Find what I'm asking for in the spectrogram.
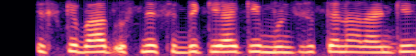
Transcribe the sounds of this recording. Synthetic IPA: ɪskebaːd̪ʊsnesɪd̪ʱːkijakimʊ̃nʃɪsɐt̪ːenaːɾaːɪnki

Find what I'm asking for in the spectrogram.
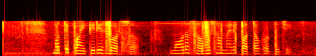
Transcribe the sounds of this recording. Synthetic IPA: mot̪epɔj̃t̪iɾisɔbɔɾsɔ̰ | moɾɔsɔbusɔmɔjɔɾepɔt̪ɔɡʱoʈut͡ʃʰḭ

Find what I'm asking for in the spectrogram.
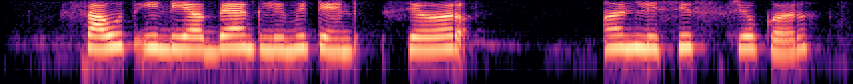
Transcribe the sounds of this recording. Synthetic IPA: saut̪ʰiɳɖijabɛ̃ŋklimiʈeɳʈ | seʋəɾ | ənlisis | okəɾ

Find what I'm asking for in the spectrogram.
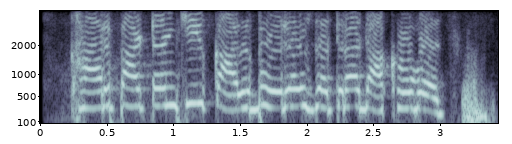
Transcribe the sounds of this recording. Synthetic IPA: kʰaɾpaʈəɳt͡ɕiːkalbʱəjɾəwd͡zət̪ɾad̪akʰəʋət͡s

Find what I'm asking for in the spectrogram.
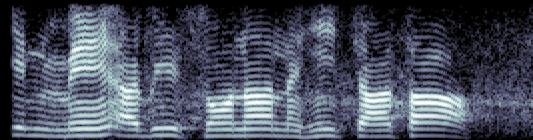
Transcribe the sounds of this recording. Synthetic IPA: ɪnmɛ̃ːɐbʱisoːnanɐɦĩt͡ʃaːɦt̪aː

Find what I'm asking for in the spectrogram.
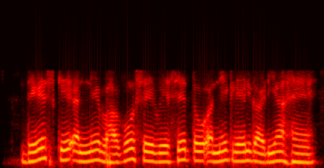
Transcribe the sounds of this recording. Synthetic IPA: d̪eːʃkeɐnjəbʱaːɡõseʋeːset̪oɐneːkɾeːlɡaːɽijãɦɛ̃ː

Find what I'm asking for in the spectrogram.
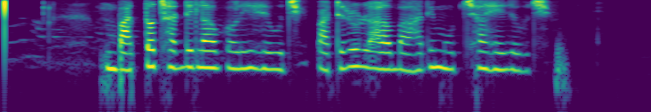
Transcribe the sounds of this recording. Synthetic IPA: bat̪ːot͡ɕʰaɖɖilaobɔɽiɦewt͡ɕʰipaʈeɾolaɭobaɦaɾimuɾt͡ɕʰaɦeed͡ʑawt͡ɕʰi̥

